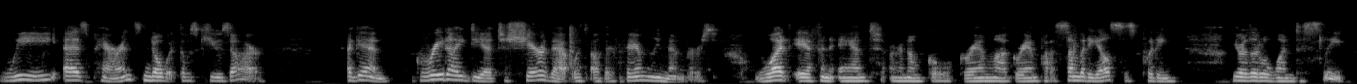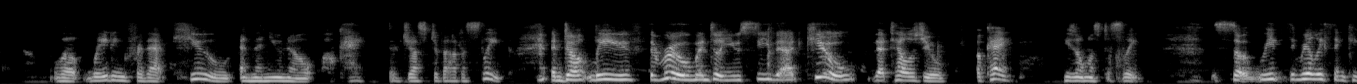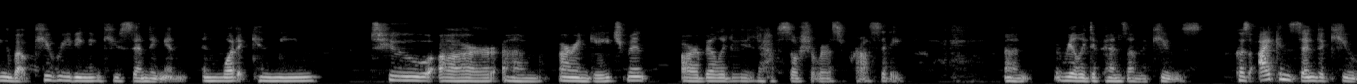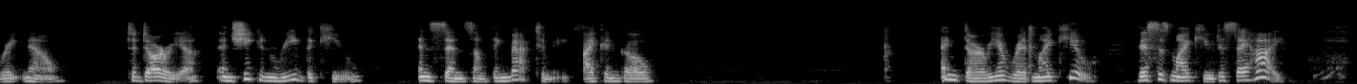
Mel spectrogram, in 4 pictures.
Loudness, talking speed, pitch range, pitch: -24 LUFS, 155 wpm, 150-190 Hz, 160 Hz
